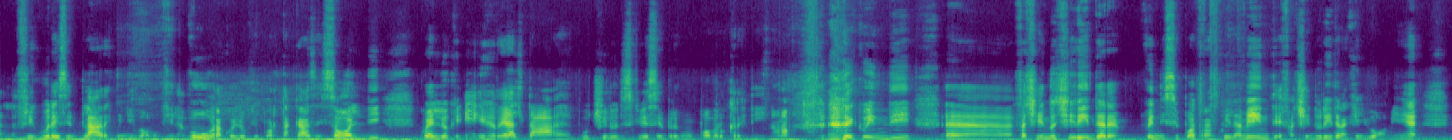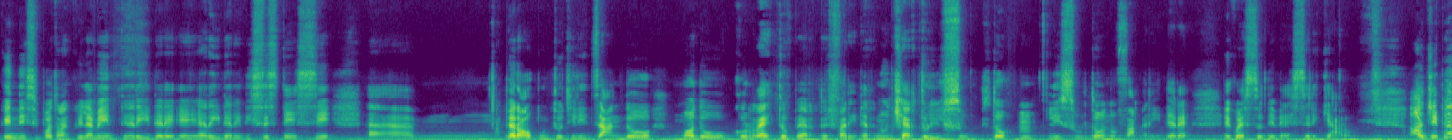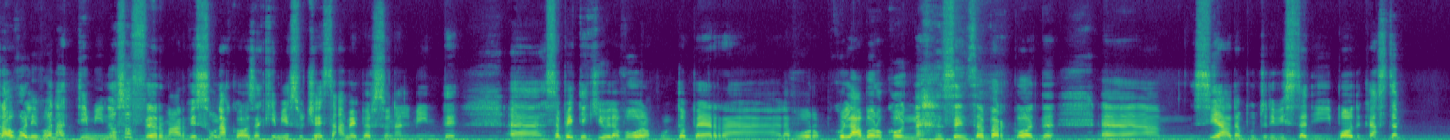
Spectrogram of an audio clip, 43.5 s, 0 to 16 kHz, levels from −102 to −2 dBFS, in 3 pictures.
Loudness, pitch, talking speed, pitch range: -23 LUFS, 155 Hz, 160 wpm, 125-185 Hz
